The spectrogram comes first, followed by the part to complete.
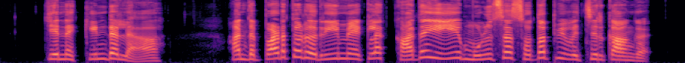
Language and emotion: Tamil, angry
